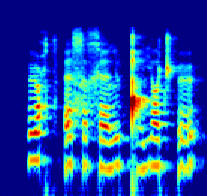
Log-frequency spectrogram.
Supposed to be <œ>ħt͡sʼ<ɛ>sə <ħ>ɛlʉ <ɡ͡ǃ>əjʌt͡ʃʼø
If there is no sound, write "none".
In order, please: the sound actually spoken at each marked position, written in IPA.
ø, ɛ, x, ɡ͡ǃ

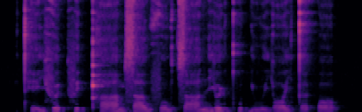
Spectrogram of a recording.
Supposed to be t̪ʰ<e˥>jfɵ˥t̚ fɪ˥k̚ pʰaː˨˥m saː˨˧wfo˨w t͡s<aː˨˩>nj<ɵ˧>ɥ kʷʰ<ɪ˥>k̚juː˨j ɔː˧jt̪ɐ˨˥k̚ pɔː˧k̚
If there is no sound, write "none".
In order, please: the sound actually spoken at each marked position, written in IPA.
e˨˥, aː˨˥, ɵ˥, ɪ˥

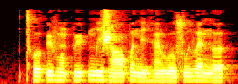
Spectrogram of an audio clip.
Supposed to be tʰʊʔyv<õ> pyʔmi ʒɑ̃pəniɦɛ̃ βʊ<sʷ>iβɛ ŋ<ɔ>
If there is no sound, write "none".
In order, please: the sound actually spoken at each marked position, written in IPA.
õ, sʷ, ə

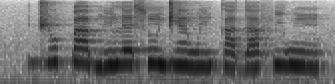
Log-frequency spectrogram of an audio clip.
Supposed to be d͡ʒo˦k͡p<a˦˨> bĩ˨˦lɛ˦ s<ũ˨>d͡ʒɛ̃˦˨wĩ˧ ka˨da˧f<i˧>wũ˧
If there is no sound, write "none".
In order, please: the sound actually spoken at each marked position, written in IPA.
a˦˨, ũ˦, i˦

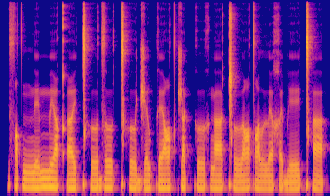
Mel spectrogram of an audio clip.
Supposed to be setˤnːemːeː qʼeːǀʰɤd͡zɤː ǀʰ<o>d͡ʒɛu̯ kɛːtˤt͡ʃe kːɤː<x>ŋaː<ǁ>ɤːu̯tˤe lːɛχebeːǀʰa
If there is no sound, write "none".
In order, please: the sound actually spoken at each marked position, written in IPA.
ɤ, x, ǁ

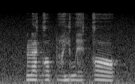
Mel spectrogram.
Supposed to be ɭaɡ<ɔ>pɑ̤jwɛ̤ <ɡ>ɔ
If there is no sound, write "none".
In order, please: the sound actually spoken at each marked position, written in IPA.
ɔ, ɡ

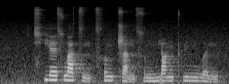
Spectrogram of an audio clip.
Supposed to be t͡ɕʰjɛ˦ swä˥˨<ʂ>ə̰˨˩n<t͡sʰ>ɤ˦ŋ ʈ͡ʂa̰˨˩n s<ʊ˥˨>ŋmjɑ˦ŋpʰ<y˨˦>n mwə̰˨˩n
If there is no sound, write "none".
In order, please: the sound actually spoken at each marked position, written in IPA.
t͡s, t͡sʰ, ʊ˨˦, y˦

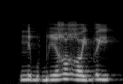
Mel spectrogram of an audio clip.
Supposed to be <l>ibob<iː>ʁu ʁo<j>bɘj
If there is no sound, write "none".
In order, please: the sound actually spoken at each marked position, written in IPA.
n, iː, j

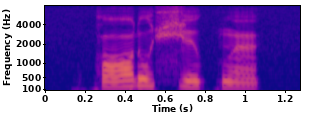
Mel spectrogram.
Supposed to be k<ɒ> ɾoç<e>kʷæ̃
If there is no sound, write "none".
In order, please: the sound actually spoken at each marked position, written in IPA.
ɒ, e

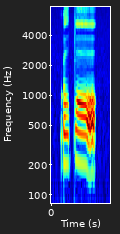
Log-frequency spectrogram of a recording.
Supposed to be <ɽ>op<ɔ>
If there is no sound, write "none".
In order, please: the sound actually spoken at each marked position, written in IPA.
ɽ, ɔ

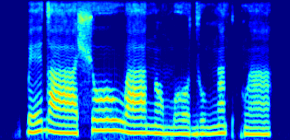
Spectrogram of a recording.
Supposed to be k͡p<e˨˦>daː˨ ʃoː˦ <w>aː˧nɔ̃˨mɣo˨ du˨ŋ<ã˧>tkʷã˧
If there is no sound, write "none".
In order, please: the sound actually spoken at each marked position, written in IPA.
e˨˦, w, ã˦

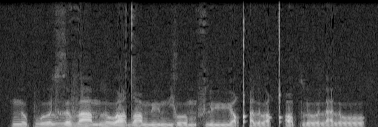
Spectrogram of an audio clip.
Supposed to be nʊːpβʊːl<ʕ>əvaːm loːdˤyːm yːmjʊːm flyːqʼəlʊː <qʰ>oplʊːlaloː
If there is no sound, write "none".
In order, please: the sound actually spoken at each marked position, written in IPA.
ɣ, qʼ

